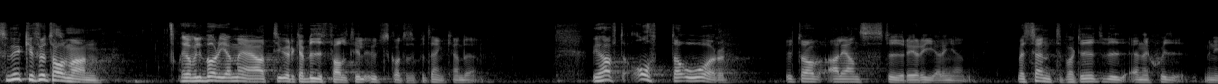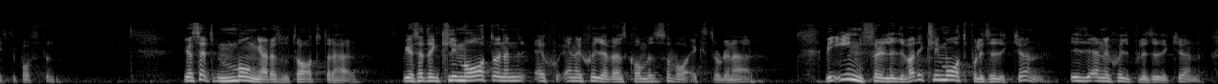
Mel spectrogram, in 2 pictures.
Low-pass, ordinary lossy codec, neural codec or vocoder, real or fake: 7.2 kHz; none; none; real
